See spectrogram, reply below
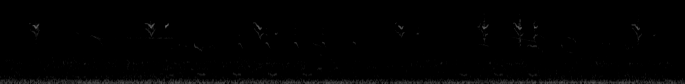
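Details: Hungry myna chick calling loudly while being fed: thin, piercing high chirps spaced irregularly, roughly nine over seven seconds, sometimes in doublets, with a soft steady low rumble and faint other chatter behind.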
